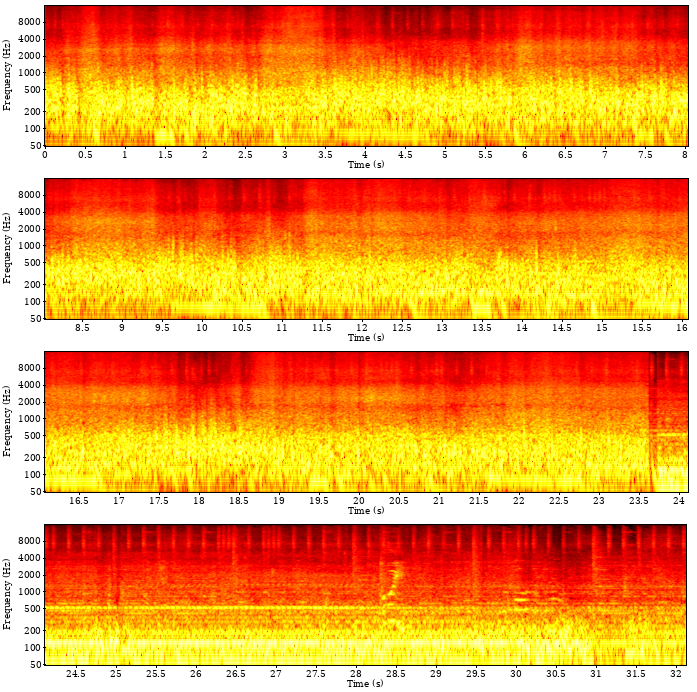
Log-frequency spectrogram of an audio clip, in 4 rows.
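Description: Wind buffeting the microphone over the running engine of a boat at sea, a loud, steady rushing. About 24 seconds in it cuts abruptly to a steadier, humming sound.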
